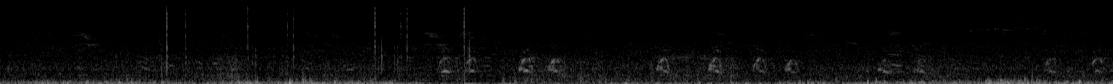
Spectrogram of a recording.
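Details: Wild European turtle dove, an endangered species, in Lower Silesia, Poland, where five nests and 14 birds share four square kilometres. Short rolling purred notes come in paired bursts over heavy wind rumble, with a few sharp clicks early on.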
